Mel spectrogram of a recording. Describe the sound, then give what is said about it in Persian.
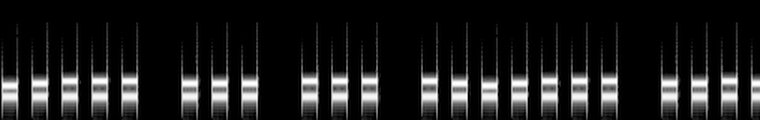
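Telephone keypad tones as a number is dialed to place a call: many short, clear two-tone beeps in several quick groups separated by brief pauses, with the upper tone changing between keys and no talk. “خب حالا شماره رو بگیم که اعلام نیاز کنم. خوشم کن زنگ بزنم به بهشتی بود.”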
